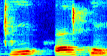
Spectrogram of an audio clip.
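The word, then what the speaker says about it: fuoco: আস্তে করে উচ্চারণ করবেন আপনারা ফুকো বলছেন সবাই এখানে হবে ফু অক ওই যে অটা আছে মাঝখানে ওটা কিন্তু আপনারা ভুলে যাচ্ছেন ফু অক এবার হয়েছে আমি কি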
